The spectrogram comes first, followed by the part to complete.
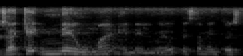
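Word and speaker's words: pneuma: ¿A qué le suena la palabra neuma? Bien pronunciado sería algo así como neuma, a neumonía.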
